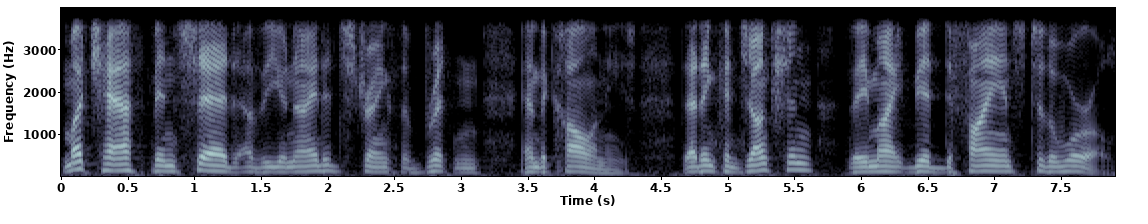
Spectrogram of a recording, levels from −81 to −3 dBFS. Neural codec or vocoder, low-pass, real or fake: none; 3.6 kHz; real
